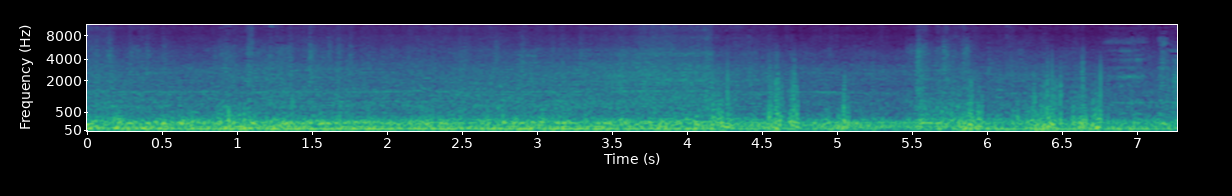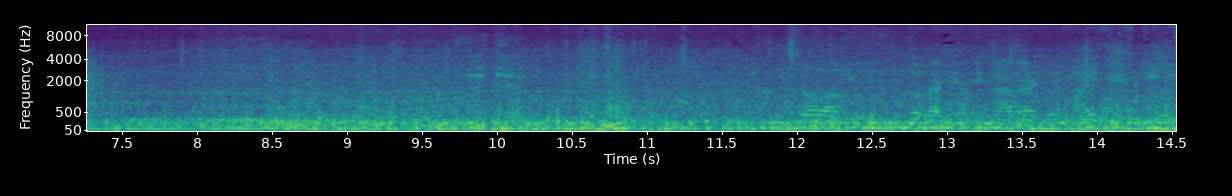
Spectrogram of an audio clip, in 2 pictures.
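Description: Wind rushes past an open vehicle.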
